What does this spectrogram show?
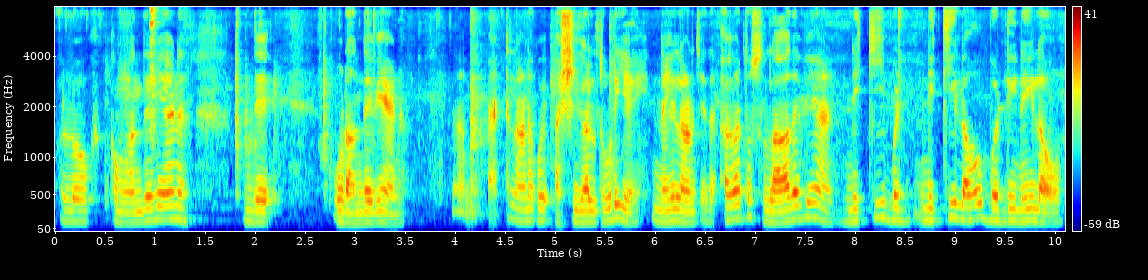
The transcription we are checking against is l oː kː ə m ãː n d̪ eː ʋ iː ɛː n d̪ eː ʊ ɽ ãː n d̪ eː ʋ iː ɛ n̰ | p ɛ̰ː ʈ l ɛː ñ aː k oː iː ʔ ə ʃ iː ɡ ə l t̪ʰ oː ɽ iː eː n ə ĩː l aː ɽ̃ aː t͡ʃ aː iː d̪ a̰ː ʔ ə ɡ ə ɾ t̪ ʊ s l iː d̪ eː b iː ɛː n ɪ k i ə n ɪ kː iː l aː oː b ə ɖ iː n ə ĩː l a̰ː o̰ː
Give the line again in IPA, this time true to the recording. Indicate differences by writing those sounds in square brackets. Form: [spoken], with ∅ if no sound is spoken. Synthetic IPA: l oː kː ə m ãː n d̪ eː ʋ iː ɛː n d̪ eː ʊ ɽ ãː n d̪ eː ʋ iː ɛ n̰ | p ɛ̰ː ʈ l [aː] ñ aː k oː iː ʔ ə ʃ iː ɡ ə l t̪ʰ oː ɽ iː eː n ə ĩː l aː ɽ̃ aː t͡ʃ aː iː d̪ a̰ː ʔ ə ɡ ə ɾ t̪ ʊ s l [aː] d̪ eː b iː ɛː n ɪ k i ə n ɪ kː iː l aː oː b ə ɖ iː n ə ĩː l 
